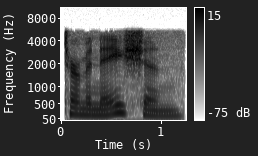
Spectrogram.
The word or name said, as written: termination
